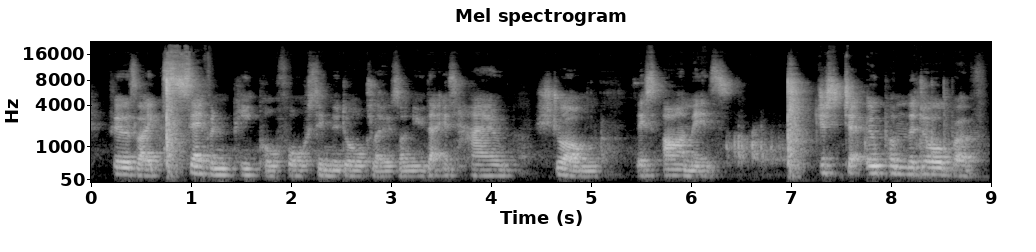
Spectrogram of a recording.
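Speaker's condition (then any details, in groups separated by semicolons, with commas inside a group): No condition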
